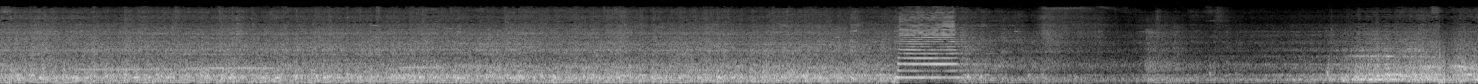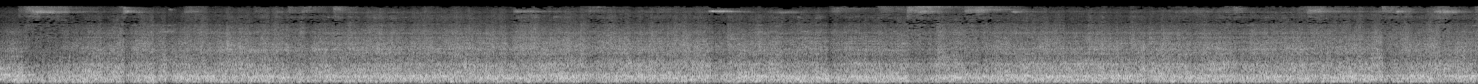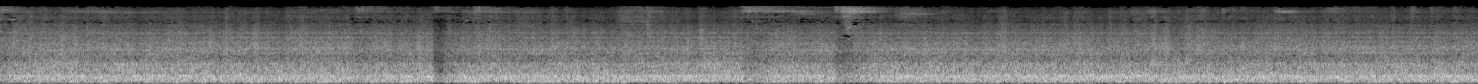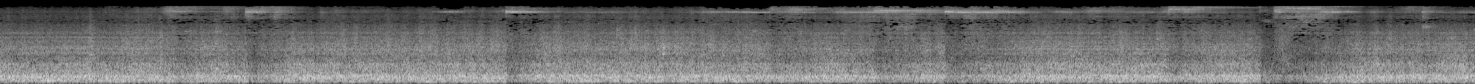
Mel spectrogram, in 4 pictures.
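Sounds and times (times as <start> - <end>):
train horn blast: 1.0 - 3.0, 8.9 - 10.0.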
